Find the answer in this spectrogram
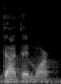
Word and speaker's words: Dante Moore: I think that's how you say it, Dante Moore? Yeah, it's Dante Moore.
